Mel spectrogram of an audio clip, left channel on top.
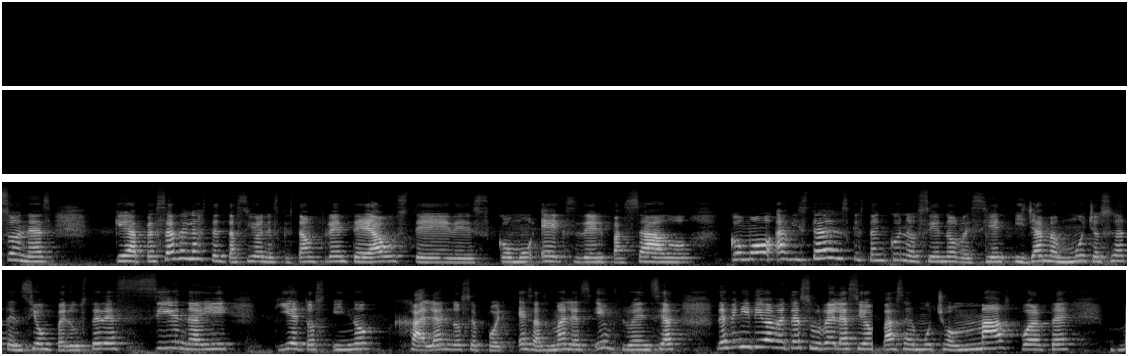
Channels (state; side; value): silent; left; digital silence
